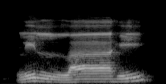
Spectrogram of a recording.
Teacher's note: Kemudian Allahnya ada fathah berdiri. Ini dibaca panjang 2 harokat.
